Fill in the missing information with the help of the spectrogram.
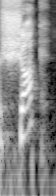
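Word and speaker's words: Shough: So, expectation by the way, actually, before we even start this conversation, uh, Tyler Shuck or Well, how are we pronouncing the last name now? Yep. Shuck.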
